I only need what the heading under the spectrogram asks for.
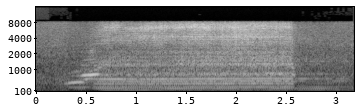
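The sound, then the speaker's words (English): A sternwheeler riverboat steam whistle on the Mississippi River sounds one long, loud blast that swoops up in pitch at the start, holds a breathy, hissing tone for about two seconds, then cuts off, leaving a low rumble. “From sternwheelers like this one to today's ocean-going vessels, commerce on the river made New Orleans one of the country's busiest ports.”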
